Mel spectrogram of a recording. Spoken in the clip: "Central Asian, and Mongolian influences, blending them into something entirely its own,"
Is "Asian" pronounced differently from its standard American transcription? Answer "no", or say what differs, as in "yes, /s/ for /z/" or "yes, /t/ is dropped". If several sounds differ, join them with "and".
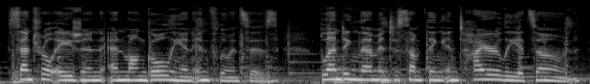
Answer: no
